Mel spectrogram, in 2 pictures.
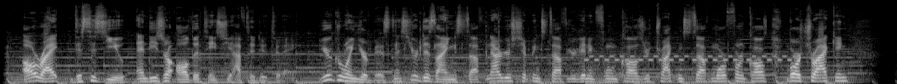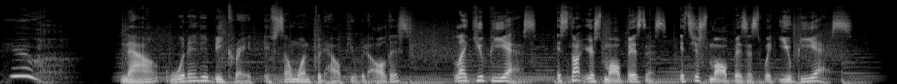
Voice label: Commercial EN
